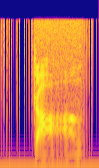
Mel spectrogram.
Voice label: "zhang3", Chinese

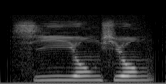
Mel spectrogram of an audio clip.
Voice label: "xiong", Chinese; BPMF spelling

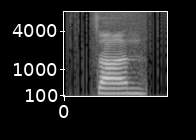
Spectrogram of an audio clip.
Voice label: "zan1", Chinese

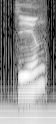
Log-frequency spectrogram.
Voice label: "jing2", Chinese

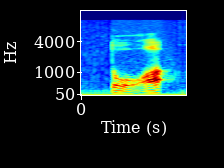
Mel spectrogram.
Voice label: "duo3", Chinese

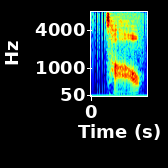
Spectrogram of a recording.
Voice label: "cao3", chinese

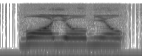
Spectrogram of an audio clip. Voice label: "miu", Chinese; phonetics

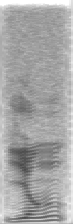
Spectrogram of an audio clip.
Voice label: "ying2", Chinese

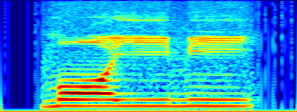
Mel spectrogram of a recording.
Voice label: "mi", Chinese; phonetics

